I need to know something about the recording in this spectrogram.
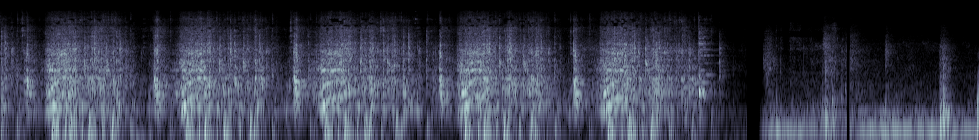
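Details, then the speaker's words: Vintage lawn mower, oil full and clear, throttle at start: several hard cord pulls with no pop or sputter at all; no-start. "so we got nothing not a pop spit sputter nothing"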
